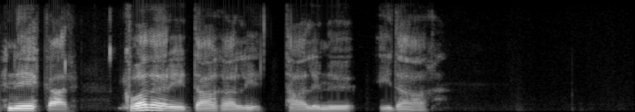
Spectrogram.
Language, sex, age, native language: Icelandic, male, 50-59, English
